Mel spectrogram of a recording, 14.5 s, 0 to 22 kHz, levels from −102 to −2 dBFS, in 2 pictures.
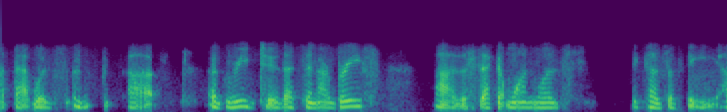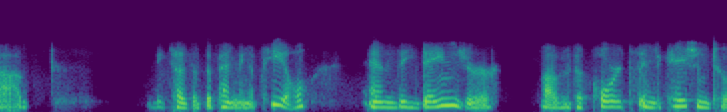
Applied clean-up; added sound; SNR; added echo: neural mask model Resemble Enhance denoiser.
